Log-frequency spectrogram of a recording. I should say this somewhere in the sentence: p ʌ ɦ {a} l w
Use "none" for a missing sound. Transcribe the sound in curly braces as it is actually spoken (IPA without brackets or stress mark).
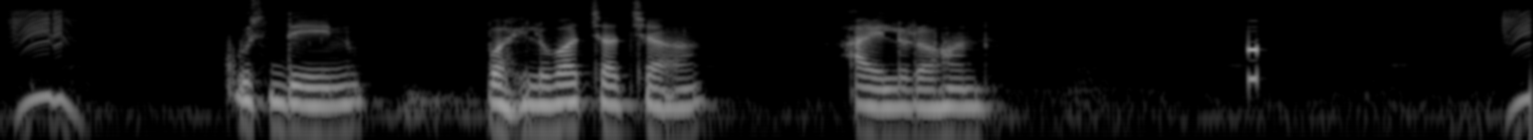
i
